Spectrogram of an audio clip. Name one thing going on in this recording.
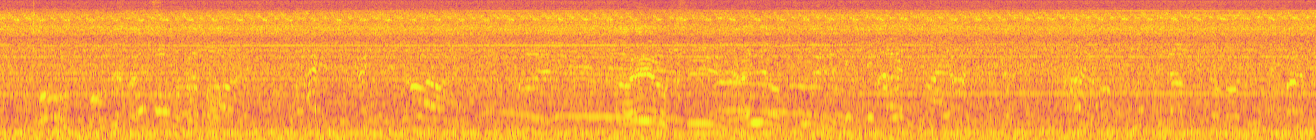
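Helicopter rotor blades thump rapidly overhead.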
